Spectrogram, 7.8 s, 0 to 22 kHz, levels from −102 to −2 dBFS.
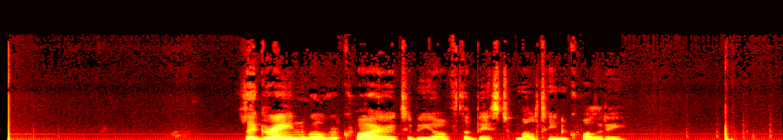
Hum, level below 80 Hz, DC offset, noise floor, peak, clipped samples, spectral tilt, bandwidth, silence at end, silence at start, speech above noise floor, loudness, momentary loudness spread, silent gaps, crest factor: none; -48 dBFS; under 0.1%; -64 dBFS; -2 dBFS; under 0.1%; -6.5 dB/octave; 16 kHz; 0.5 s; 0.1 s; 45 dB; -20 LUFS; 17 LU; none; 20 dB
